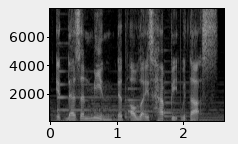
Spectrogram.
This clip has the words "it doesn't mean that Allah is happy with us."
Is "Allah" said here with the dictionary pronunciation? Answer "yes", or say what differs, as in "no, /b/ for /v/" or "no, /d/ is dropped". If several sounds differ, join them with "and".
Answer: yes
